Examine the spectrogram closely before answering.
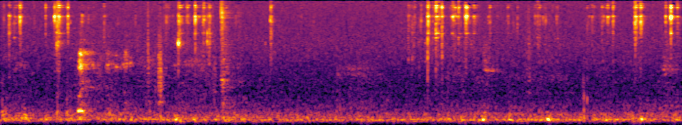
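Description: Faint, scattered clicks and light jingling from a ferret and a puppy moving about and playing, in short clusters about a second in, around two to three seconds, around five to six seconds and near the end.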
